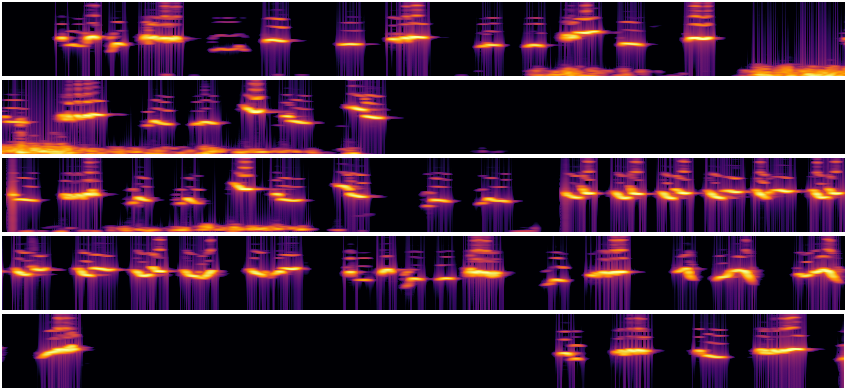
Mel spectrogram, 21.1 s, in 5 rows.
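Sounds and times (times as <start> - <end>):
bird whistled chirps: 2.4 - 3.3, 4.2 - 6.1, 8.5 - 11.0
low rough sound: 2.6 - 6.0, 8.7 - 10.2.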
